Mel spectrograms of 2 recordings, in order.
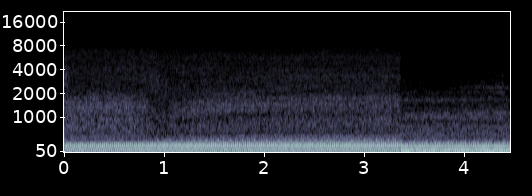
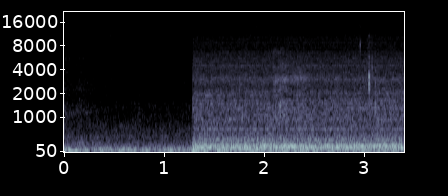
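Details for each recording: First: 2007 Saturn Vue 3.5 V6 (Honda), 5-speed automatic, AWD, 359,000 miles on original exhaust: loud, deep, raspy drone with coarse low rumble at steady speed; exhaust leak where pipe bolts to next pipe, rusted away, before replacement. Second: 2007 Saturn Vue 3.5 V6 AWD at 359,000 miles, idling after the rusted exhaust system was replaced and a broken manifold stud drilled and tapped. Warming up before final bolt tightening; low, steady rumble with no ticking or puffing leaks. Normal idle.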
